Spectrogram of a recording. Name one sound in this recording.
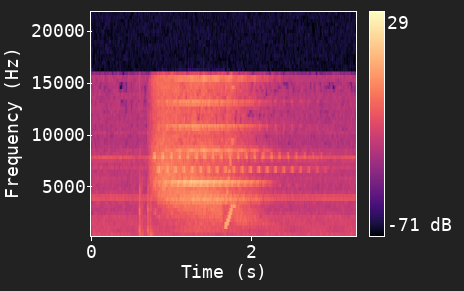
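An electronic menu chime rings out and quickly fades.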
